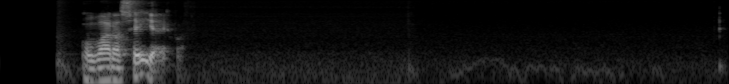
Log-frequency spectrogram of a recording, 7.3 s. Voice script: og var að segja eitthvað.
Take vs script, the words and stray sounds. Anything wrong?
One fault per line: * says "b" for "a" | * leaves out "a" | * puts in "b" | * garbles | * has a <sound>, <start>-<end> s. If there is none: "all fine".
all fine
